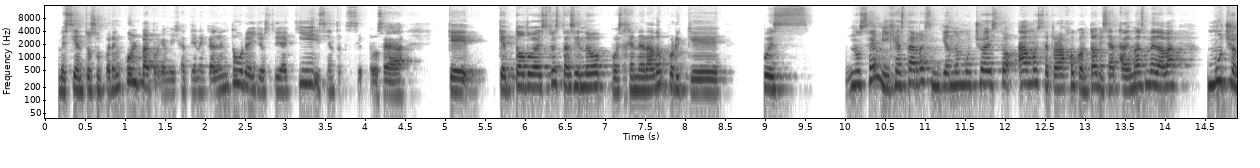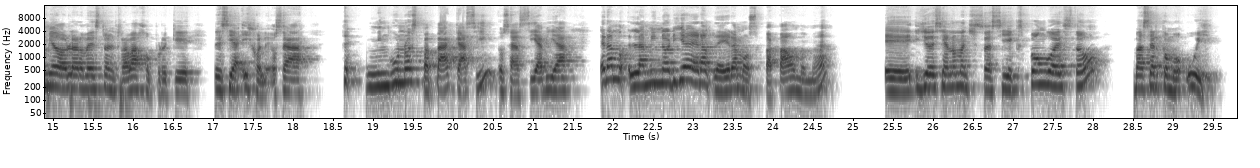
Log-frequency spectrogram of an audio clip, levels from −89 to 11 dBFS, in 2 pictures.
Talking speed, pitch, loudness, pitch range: 185 wpm, 190 Hz, -15 LUFS, 165-225 Hz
